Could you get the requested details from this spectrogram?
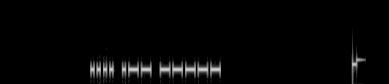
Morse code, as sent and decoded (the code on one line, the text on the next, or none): .... .-- -----
HW0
